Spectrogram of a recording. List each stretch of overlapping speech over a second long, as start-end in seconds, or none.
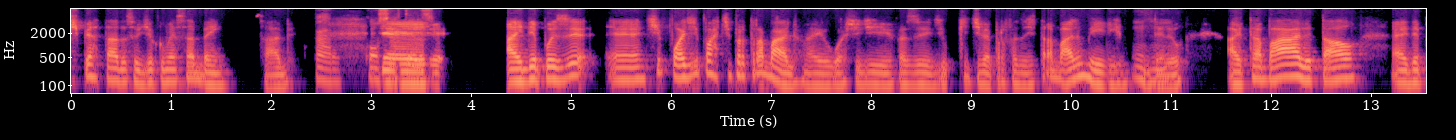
none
